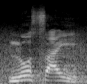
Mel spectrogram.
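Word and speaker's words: loci: एक से ज़्यादा, जैसे लोकस है, इसका जो प्लूरल होता है उसको बोलते हैं नॉट लॉकी, लोसाई।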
